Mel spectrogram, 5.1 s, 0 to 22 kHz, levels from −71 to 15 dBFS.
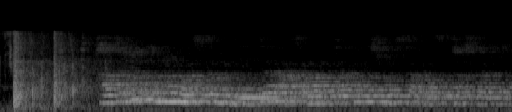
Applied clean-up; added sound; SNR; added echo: none; Gunshot, gunfire / Fireworks; 10 dB; reverberation time 2.2 s.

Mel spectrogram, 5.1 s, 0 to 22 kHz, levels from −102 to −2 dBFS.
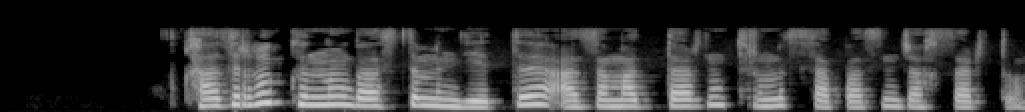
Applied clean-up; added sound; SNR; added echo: none; none; none; none.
